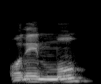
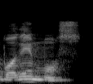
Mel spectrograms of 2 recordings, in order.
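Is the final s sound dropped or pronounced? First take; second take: dropped; pronounced. First: The final s sound is left off. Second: The final s sound is clearly said. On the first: The speaker calls it wrong. "no decir las eses al final" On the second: The speaker calls it right. "y no podemos"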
